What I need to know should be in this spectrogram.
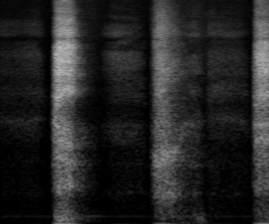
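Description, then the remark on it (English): A person imitates the heavy, stressed breathing of a shirtless man: three loud, breathy gasps at a steady rhythm, with quieter exhales in between, with no talking. “He's breathing like that.”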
